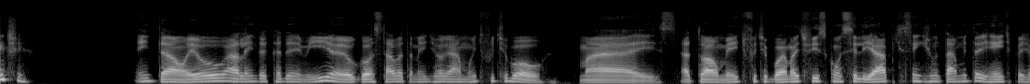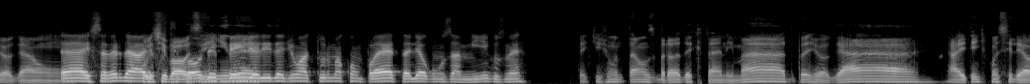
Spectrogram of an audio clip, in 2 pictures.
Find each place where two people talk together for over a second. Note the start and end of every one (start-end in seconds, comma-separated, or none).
11.7-12.9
